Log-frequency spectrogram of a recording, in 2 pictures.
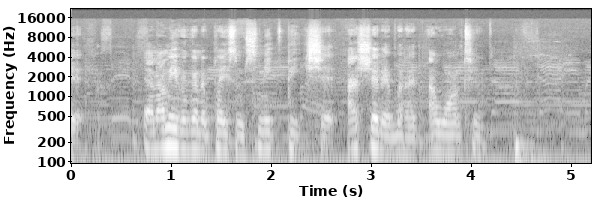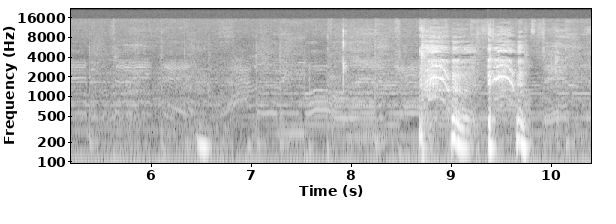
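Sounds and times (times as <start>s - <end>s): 
speech: 0.0s - 4.6s, 6.4s - 6.7s, 9.0s - 10.1s
person coughing into a microphone: 8.7s - 9.9s.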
